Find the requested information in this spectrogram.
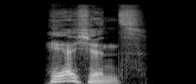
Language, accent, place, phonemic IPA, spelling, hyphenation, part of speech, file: German, Germany, Berlin, /ˈhɛːɐ̯.çəns/, Härchens, Här‧chens, noun, De-Härchens.ogg
- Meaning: genitive of Härchen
